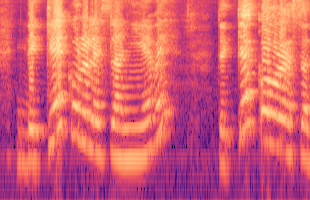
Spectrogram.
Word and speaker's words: nieve: ¿De qué color es la nieve? La nieve es blanca. La nieve es blanca. 얘네는 V 발음을 B 발음으로 하잖아. 그쵸. V가 없습니다.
